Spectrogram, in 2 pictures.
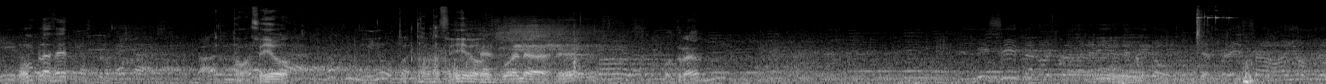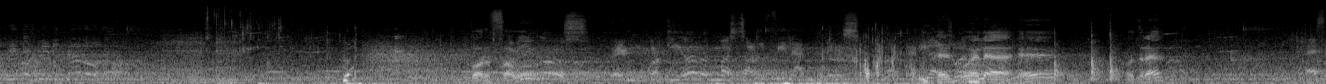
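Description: A mug clinks on a wooden counter.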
